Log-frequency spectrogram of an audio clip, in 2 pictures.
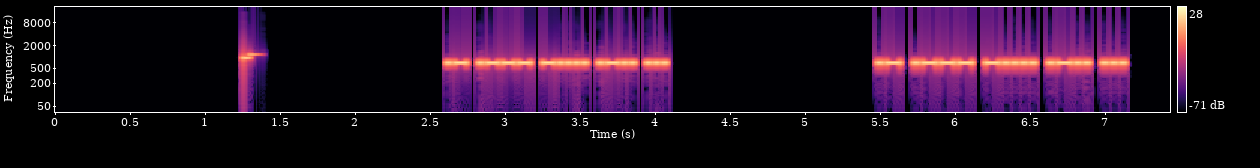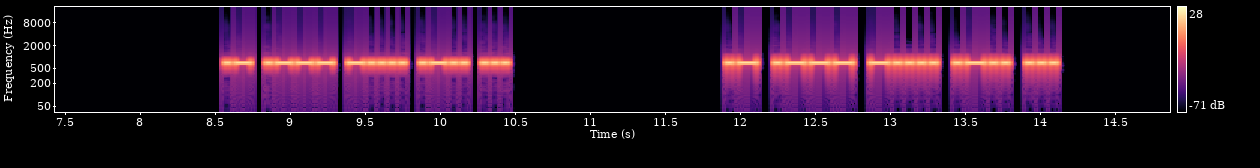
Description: Morse code, heard as a keyed tone, about 39 wpm, 700 Hz. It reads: AJ6LS AJ6LS AJ6LS AJ6LS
